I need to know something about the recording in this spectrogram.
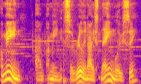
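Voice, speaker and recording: A man voicing a naive, flustered, slow-witted male werewolf in an audio drama, hesitant and bewildered. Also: on the low side, big pitch swings, mellow, breathy edge, soft background music. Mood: confused, awkward.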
